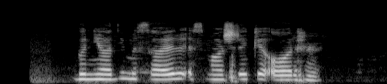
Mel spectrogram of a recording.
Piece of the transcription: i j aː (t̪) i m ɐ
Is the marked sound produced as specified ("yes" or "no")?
no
